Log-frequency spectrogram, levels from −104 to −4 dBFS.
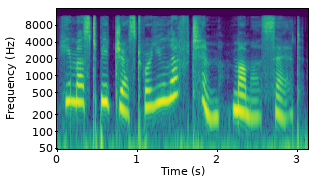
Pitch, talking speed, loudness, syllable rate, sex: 270 Hz, 190 wpm, -17 LUFS, 4.2 syllables/s, female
